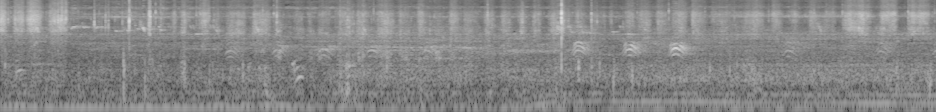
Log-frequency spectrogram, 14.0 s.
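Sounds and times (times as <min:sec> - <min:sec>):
bird cawing: 0:03.3 - 0:10.6, 0:11.6 - 0:12.2.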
